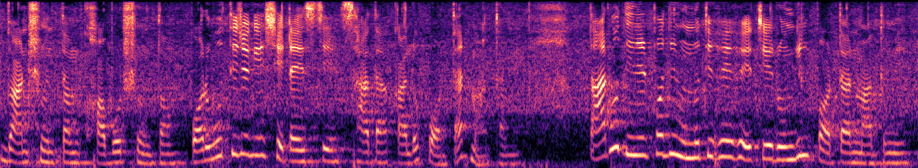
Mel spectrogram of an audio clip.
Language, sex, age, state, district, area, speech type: Bengali, female, 30-45, West Bengal, Paschim Medinipur, rural, spontaneous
